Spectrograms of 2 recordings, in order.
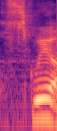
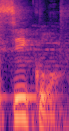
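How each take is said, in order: First: It is pronounced as one syllable, squeal. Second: It is pronounced as two syllables, sequel. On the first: "I know people who pronounce S Q L like squeal" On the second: "Or do I say sequel?"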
